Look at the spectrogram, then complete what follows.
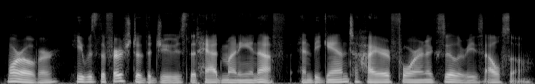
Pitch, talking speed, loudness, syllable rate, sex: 105 Hz, 215 wpm, -21 LUFS, 5.7 syllables/s, male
